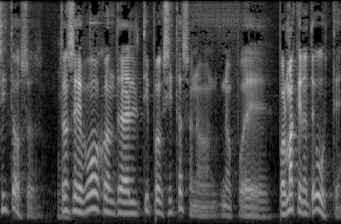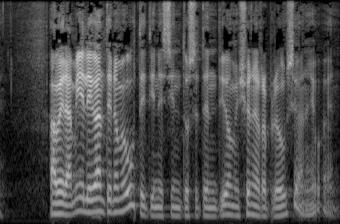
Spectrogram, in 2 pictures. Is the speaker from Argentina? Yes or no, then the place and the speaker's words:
no; Spain; Es española. Es de mi tierra.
